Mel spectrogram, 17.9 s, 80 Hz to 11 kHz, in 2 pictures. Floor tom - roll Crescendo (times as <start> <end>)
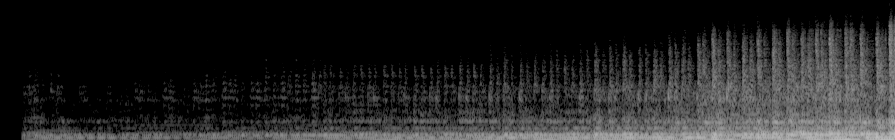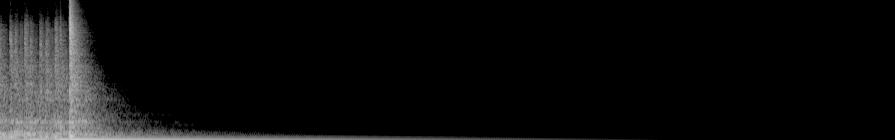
0.2 12.0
